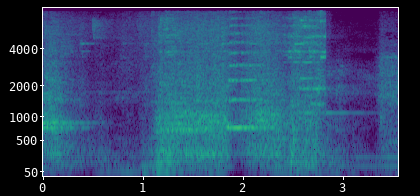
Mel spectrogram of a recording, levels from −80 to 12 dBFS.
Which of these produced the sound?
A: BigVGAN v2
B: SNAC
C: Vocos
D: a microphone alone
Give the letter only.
D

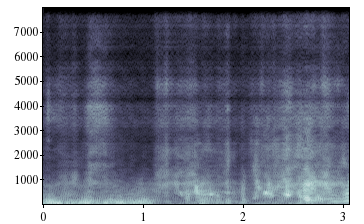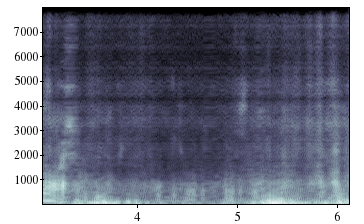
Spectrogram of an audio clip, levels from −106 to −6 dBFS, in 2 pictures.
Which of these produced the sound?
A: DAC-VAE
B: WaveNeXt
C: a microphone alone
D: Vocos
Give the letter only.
D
